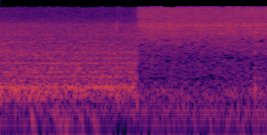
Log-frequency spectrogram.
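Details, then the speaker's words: Plasma cutter, compressed air line just hooked up and leaking a little: steady airy hiss with no motor behind it, easing slightly after a second; compressed air leak. "all right i got the air hooked up it's kind of leaking a little bit"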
